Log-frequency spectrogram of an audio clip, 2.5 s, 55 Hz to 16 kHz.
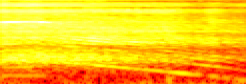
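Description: Electric motor of a Hannover 4-in-1 food processor spinning its empty glass blender jug on the pulse setting. Its whine falls steadily in pitch and fades as the motor winds down once the pulse is let go.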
